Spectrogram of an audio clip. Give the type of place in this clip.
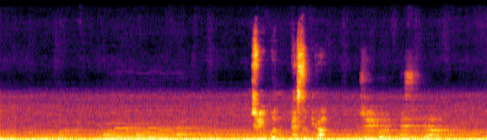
subway train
